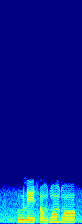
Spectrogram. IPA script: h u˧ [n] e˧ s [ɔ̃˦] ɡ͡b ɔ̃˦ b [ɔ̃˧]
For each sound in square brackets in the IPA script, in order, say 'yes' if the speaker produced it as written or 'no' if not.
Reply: no, no, yes

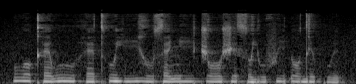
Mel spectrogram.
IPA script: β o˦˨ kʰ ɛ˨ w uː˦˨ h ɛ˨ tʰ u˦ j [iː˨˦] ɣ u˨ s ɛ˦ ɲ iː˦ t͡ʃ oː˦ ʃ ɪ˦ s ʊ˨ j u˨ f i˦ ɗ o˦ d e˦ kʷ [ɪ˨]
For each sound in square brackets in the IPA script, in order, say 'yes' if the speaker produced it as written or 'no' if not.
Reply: yes, yes

